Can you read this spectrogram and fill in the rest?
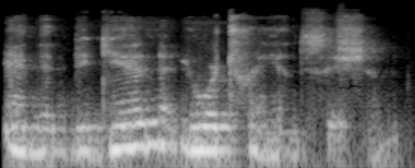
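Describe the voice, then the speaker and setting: Woman doing guided meditation, really slow n soft, soothing, roomy sound w a bit of noise. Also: lowish voice, steady tone. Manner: soothing, gentle, hushed phrase endings. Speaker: meditation and yoga instructor. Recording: roomy echo, faint background noise.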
